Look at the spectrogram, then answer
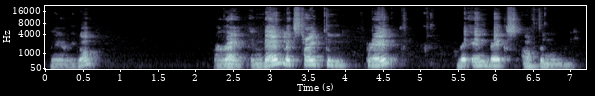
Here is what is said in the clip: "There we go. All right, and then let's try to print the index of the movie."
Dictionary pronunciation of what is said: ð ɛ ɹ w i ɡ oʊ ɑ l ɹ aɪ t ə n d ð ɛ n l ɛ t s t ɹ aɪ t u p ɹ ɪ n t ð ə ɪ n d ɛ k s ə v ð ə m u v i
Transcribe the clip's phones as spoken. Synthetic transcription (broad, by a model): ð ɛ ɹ w i ɡ oʊ ɑ l ɹ aɪ t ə n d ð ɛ n l ɛ t s t ɹ aɪ t u p ɹ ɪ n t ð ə ɪ n d ɛ k s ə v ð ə m u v i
